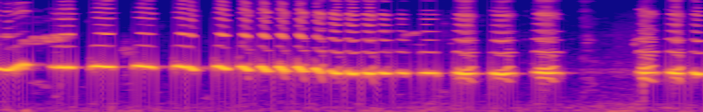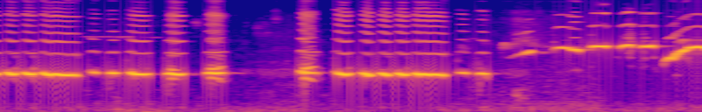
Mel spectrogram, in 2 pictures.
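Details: White-rumped shama singing gacor-style for pancingan and masteran: long runs of fast, evenly repeated whistled notes on one steady pitch, broken by short gaps, ending with higher rising slurred phrases.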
